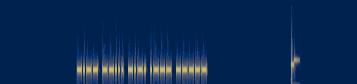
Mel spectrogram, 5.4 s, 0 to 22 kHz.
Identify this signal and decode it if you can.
Morse code, heard as a keyed tone, about 45 wpm, 700 Hz. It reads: Y7CJ0
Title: Code Groups - 5 Letter:Numbers - 50wpm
